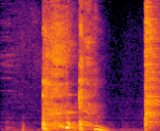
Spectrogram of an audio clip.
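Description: Upturned stainless-steel cooking pots struck as makeshift drums: three sharp metallic hits, about half a second in, at one second and near the end, the last one ringing on briefly.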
